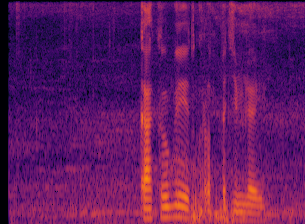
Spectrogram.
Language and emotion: Russian, neutral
